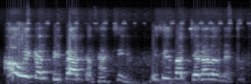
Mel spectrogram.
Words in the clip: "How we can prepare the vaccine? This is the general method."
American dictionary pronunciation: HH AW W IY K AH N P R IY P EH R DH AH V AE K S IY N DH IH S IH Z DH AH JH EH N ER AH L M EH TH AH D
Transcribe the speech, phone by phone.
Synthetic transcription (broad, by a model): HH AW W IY K AH N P IY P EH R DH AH F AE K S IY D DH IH S IH Z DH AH JH EH N ER AH L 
